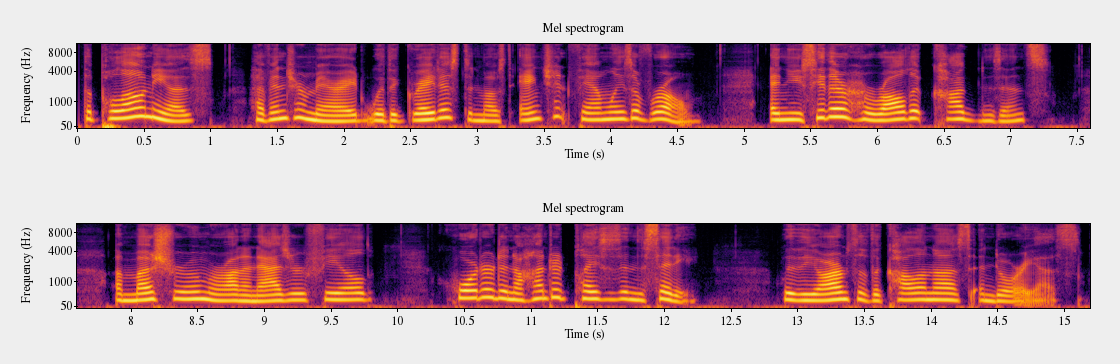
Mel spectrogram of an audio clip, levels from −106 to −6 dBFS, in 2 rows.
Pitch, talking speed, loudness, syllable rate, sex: 230 Hz, 165 wpm, -18 LUFS, 4.9 syllables/s, female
